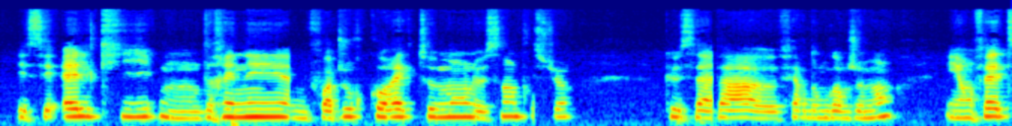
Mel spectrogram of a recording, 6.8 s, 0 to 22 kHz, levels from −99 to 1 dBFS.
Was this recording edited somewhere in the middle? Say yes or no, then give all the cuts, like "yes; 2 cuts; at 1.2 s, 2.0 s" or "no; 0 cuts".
yes; 4 cuts; at 1.9 s, 2.3 s, 3.6 s, 4.7 s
